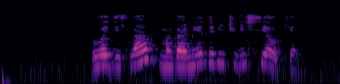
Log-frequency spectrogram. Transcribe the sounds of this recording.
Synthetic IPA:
vlˠədʲɪslˠafməɡamʲed̪əvʲit͡ɕvʲɪsʲelˠkʲɪn

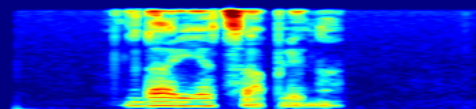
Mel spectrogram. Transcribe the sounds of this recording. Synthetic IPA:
d̪aɾʲjat̪sa̰plʲḭna

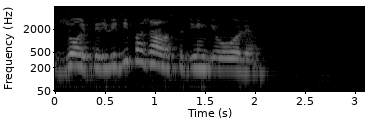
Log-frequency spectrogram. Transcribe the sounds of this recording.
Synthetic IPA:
dʐojpʲɪɾʲɪvʲɪdʲipɐʐɑlˠəst̪ədʲenʲɡʲɪolʲɪ

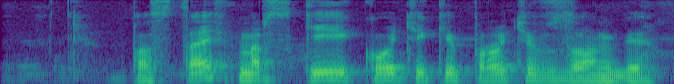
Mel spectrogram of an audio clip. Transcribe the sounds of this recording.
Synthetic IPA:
pɐst̪ɑfʲmɛrsʲkʲijikɔtʲɪkʲɪpɾɔtʲɪwzɔmʲbʲi

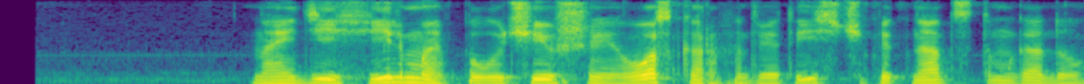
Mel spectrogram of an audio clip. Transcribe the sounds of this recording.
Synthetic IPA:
nɐjdʲifʲilʲmɨpəlˠʊt͡ɕifʂɨjəo̞skərvd̪vʲe̞t̪ɨsʲɪ̥t͡ɕɪpʲɪt̪nat̪sə̥t̪əmɡɐd̪u

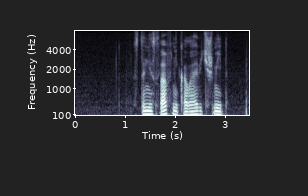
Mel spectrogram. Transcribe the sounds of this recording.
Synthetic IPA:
st̪ənʲɪslˠafnʲɪkalˠajevʲɪt͡ɕʂmʲit̪

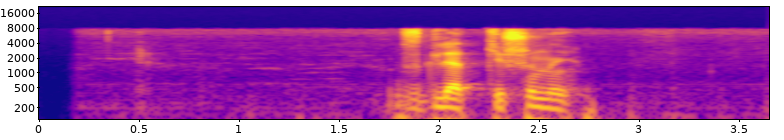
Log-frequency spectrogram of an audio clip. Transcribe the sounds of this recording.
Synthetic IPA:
vzɡlʲat̪̚tʲɪʂɨnɨ

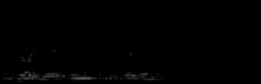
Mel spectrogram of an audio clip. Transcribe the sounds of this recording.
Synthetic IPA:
ʐojʲjaɪd̪unəsəbʲɪsʲed̪əvənʲɪə

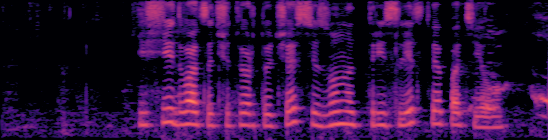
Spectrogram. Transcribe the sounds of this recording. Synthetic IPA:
ɪsʲejd̪vat̪sɨt̚ʲt͡ɕɪt̪vʲo̞rt̪ʊjʊt͡ɕæsʲtʲːɪzo̞nət̪ɾʲislʲe̞t̪st̪vʲɪjəpɐtʲelˠʊ

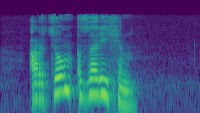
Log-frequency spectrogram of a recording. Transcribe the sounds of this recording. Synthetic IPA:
a̰rtʲʰʼomzaɾʲixʲɪn

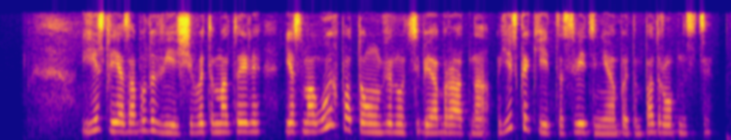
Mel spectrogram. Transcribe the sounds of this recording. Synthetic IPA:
jesʲlʲɪjazɐbud̪ʊvʲeɕːɪvɛt̪əmɐt̪ɛlʲɪjasmɐɡuixpɐt̪o̞mvʲɪrnutʲsʲɪbʲeɐbɾat̪nəjesʲtʲkɐkʲijət̪əsvʲedʲɪnʲɪjəɐbɛt̪əmpɐd̪ɾobnəsʲtʲɪ

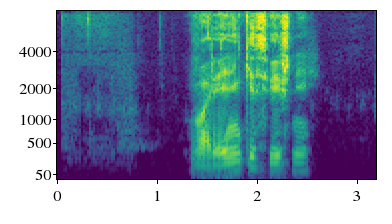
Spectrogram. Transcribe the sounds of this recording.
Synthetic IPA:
va̰ɾʲʔenʲkʲisʲvʲiʂnʲij

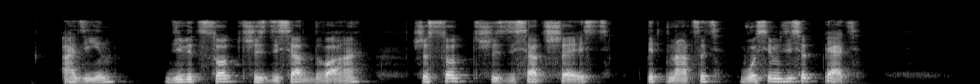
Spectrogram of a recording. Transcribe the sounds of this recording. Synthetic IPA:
adʲin | dʲɪvʲɪtʲsot̪ʂɨzʲdʲɪsʲat̪̚d̪va | ʂɨsːot̪̚ʂɨzʲdʲɪsʲat̪ʂɛsʲtʲ | pʲɪt̪na̰t̪sɨtʲ | vosʲɪmʲdʲɪsʲət̪̚pʲætʲ

